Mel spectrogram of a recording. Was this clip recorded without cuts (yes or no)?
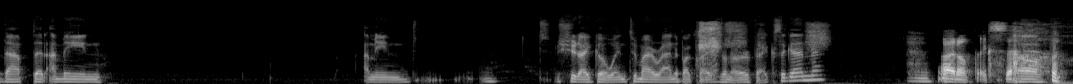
yes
